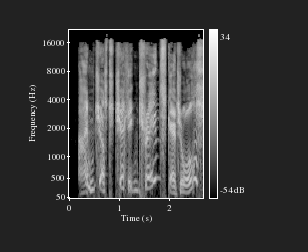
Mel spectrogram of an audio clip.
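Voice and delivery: croaking voice, pitched way up. Hilda answers the wizard in the red uniform who jabbed her, in a croaking voice. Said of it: "she croaked".

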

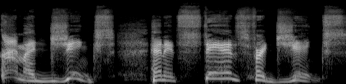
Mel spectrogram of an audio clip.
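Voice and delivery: very high, swooping shout laden with cackles. Reading a story aloud, the narrator voices a character's line, cackling shout. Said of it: "cackled, and shouted".

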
